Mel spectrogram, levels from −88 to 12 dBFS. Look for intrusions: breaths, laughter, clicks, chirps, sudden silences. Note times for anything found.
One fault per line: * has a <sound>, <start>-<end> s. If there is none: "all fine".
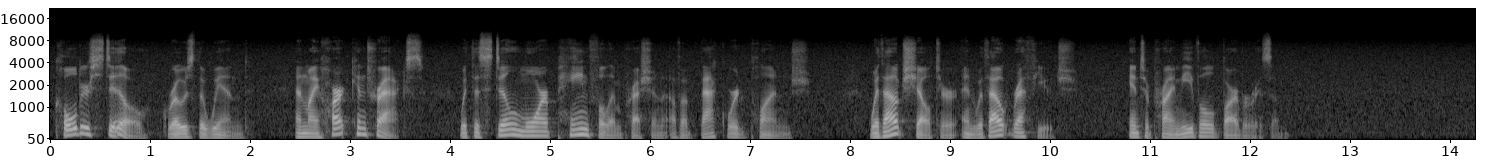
all fine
